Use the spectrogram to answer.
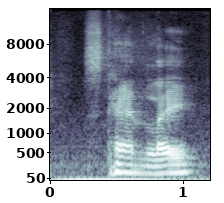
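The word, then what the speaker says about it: Stanleigh: say say it like that because they spelt it's spelled s-t-a-n-l-e-i-g-h stan lay excuse me our gongs were being struck all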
